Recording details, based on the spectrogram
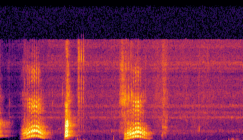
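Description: A Pembroke Welsh Corgi gives two drawn-out, arching whines that rise and fall in pitch.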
